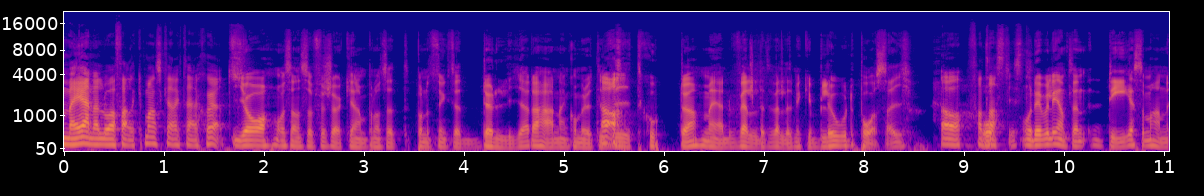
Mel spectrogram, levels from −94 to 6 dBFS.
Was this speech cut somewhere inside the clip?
yes; 1 cut; at 8.7 s

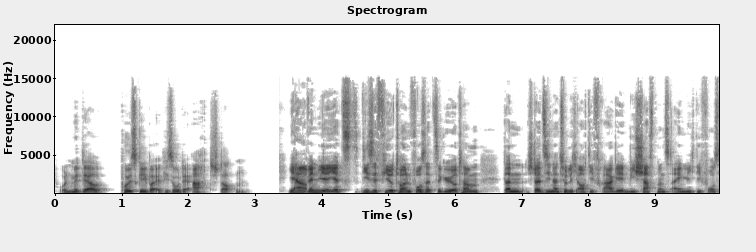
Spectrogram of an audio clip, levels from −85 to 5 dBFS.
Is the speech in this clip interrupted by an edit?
yes; 1 cut; at 3.8 s

